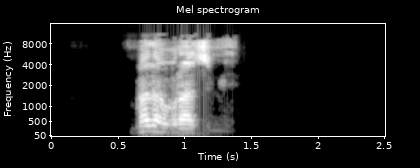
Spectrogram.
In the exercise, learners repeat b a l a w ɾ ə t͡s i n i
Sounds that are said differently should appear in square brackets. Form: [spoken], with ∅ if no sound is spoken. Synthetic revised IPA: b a l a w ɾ [a] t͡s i [m] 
